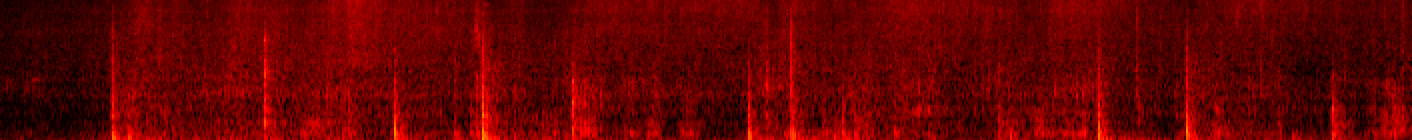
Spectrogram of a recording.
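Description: Meat and spice paste sizzling in a large metal pot while a wooden spoon stirs it, with irregular knocks of the spoon against the pot about once a second, the sizzle and knocks picking up about a second in.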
